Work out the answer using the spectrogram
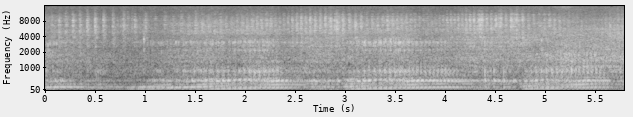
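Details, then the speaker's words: Tuned BMW E92 335i with downpipes, engine blipped: a loose metallic chatter from the exhaust over the revs is turbo wastegate rattle, and it doesn't sound good. "definitely got wastegate rattle that's um you can hear the wastegates yeah it doesn't sound brilliant"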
